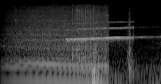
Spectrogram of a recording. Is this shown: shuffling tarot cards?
no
